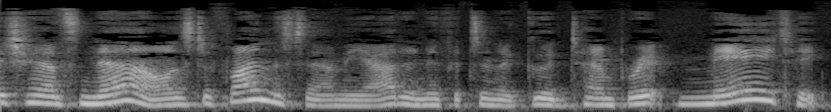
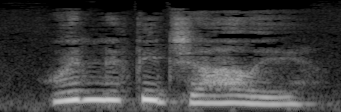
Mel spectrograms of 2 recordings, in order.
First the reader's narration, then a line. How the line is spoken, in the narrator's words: said Jane dreamily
